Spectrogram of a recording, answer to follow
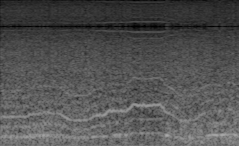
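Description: Micro FPV quadcopter's motors whining in flight as a thin, steady tone. The pitch rises about a second in and drops again near the end.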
